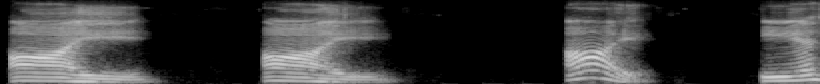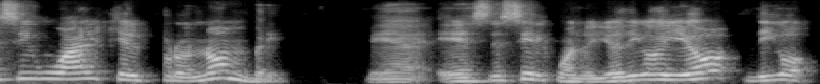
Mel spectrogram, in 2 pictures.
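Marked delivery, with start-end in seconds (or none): 0.0-3.3 eye said as a clear long I, repeated; model pronunciation. Shown as a demonstration. Teacher teaching how to say eye, the word for ojo. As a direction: stretch eye into one open vowel. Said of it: "para decir un ojo es eye".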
